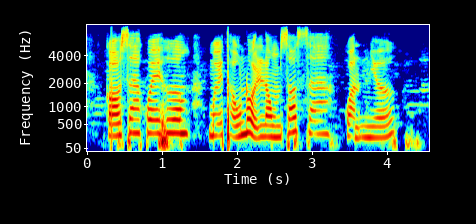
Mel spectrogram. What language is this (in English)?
Vietnamese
